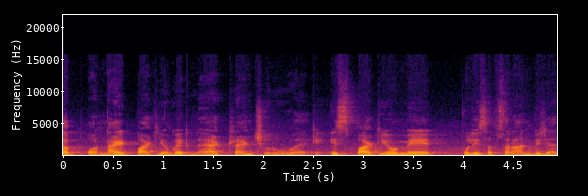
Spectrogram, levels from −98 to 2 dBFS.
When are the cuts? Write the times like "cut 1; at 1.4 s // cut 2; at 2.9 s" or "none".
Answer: cut 1; at 2.6 s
